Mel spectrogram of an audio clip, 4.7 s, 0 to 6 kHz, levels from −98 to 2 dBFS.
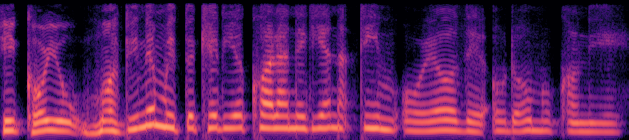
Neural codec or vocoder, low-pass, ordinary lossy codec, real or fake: codec, 16 kHz in and 24 kHz out, 0.4 kbps, LongCat-Audio-Codec, two codebook decoder; 5.4 kHz; none; fake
